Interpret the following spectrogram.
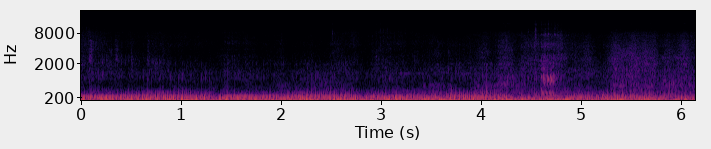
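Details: Cat purring as a dense low throb, recorded with three-week-old kittens and their watchful mother in a cardboard box. A brief soft higher sound rises near the end over the steady vibration.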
